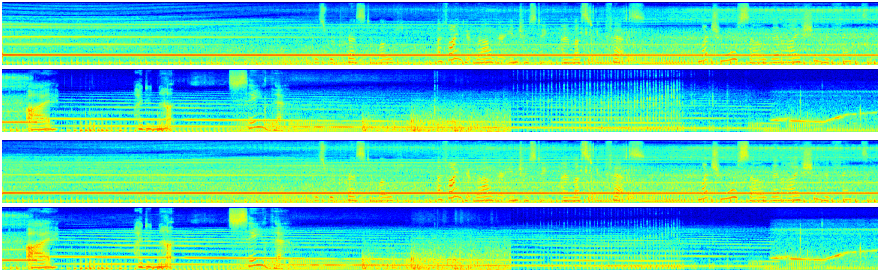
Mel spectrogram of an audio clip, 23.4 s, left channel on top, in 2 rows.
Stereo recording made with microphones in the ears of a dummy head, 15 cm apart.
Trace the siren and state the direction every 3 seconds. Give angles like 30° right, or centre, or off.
10° left, 30° right, 50° right, 60° right, 60° right, 60° right, 60° right, 60° right.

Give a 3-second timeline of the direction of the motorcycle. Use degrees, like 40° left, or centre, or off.
60° right, 50° right, 30° right, centre, 20° left, 40° left, 50° left, 60° left.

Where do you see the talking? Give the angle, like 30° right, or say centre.
20° right.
